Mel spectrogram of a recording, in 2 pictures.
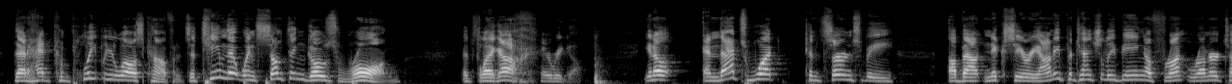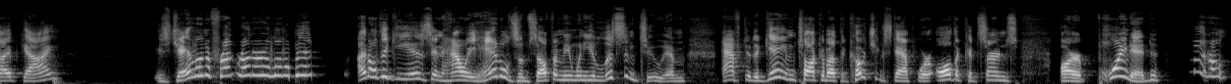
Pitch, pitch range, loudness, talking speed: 195 Hz, 170-245 Hz, -21 LUFS, 190 wpm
